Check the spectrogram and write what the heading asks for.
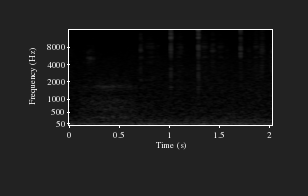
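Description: Near silence with a low hum, broken by a few faint taps of a stylus writing on a tablet screen.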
